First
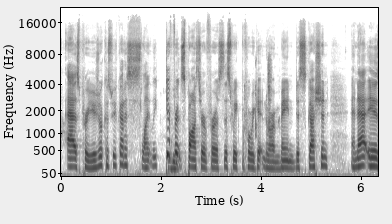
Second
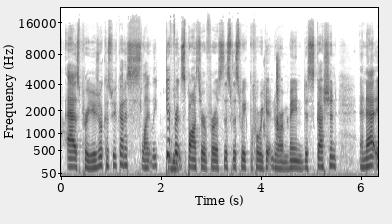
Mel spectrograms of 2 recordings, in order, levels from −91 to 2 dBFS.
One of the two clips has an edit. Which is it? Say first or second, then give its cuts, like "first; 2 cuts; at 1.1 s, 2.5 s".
second; 1 cut; at 3.4 s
